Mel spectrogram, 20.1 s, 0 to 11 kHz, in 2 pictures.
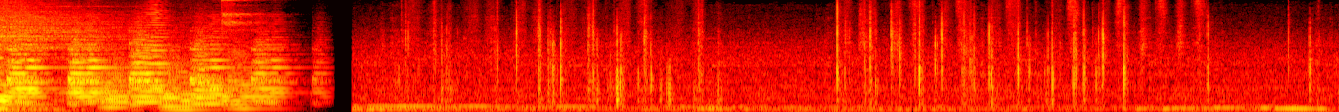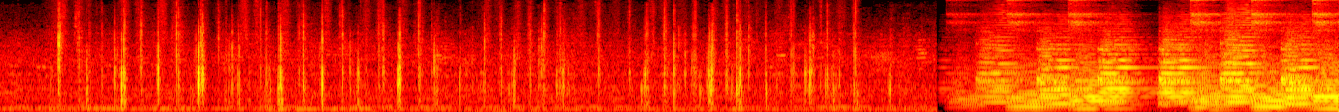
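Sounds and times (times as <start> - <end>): paper rustling and crinkling: 2.8 - 5.5, 6.2 - 9.1, 10.4 - 16.8.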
